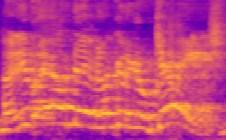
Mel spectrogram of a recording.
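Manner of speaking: very high-pitched, loud shouted yell. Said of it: "If you wanna yell".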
